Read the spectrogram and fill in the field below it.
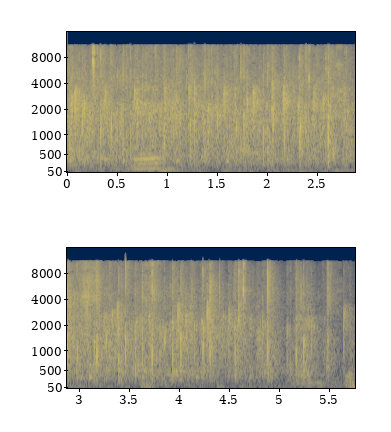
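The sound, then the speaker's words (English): A church audience gives a clap of praise to the Lord, clapping steadily, a dense, continuous wash of many hands with scattered sharper slaps, holding at an even loudness for several seconds, with a few faint voices underneath. “Let's give the Lord hand a clap of praise.”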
